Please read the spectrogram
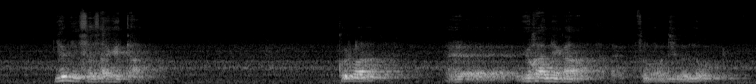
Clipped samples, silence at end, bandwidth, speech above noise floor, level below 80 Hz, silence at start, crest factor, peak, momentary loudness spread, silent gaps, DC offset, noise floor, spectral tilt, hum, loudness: under 0.1%; 0.05 s; 13.5 kHz; 24 dB; -62 dBFS; 0.1 s; 20 dB; -6 dBFS; 23 LU; none; under 0.1%; -48 dBFS; -7 dB/octave; none; -25 LUFS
